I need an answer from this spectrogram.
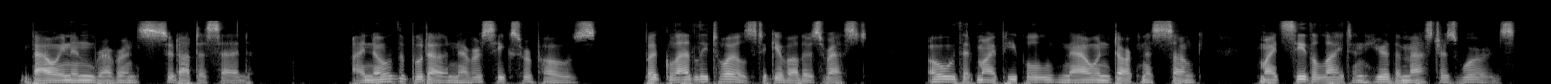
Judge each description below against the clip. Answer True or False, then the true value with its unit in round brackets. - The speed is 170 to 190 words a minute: False (145 wpm)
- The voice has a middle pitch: False (100 Hz)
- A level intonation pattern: True (2.3 semitones)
